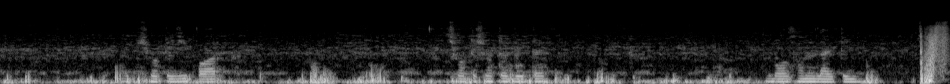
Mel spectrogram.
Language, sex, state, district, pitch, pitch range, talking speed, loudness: Punjabi, male, Punjab, Kapurthala, 125 Hz, 120-130 Hz, 65 wpm, -23 LUFS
